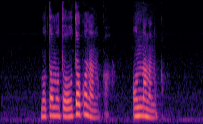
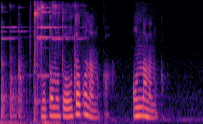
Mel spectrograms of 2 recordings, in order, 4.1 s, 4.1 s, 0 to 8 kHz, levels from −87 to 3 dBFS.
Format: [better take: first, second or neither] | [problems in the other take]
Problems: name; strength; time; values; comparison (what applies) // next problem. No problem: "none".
first | background sound (Shatter); 9 dB below the speech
